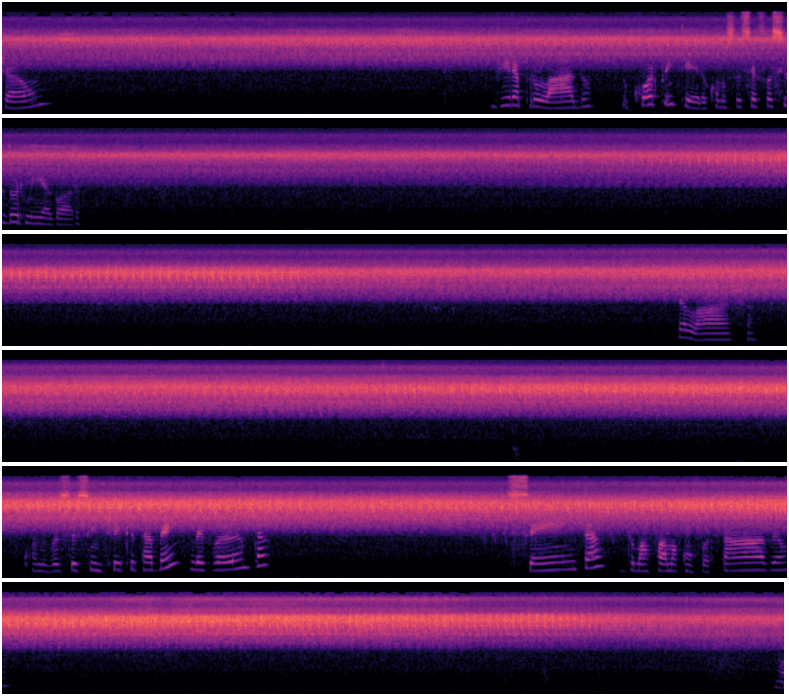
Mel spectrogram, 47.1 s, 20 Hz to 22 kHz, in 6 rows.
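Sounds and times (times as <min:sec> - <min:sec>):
insect chorus drone: 0:00.0 - 0:47.0.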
